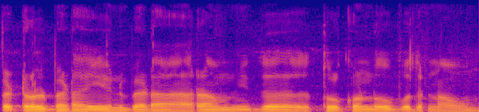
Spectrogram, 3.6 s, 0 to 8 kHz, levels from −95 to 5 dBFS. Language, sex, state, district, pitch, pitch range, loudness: Kannada, male, Karnataka, Belgaum, 105 Hz, 100-105 Hz, -18 LUFS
